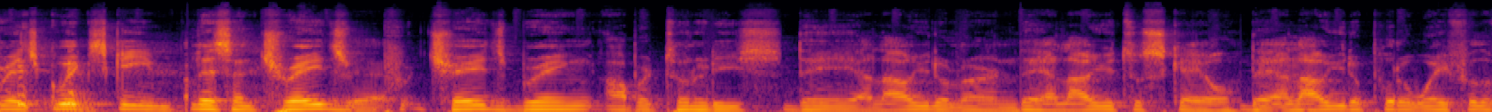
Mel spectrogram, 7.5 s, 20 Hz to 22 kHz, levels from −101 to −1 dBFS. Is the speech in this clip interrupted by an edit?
yes; 4 cuts; at 0.8 s, 3.9 s, 5.0 s, 6.2 s

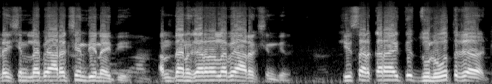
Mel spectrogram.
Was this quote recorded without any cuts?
yes; 0 cuts

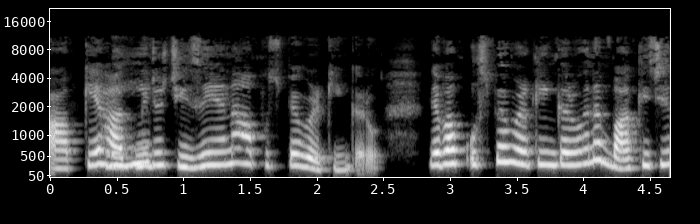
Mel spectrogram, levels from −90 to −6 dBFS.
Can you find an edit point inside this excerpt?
no; 0 cuts

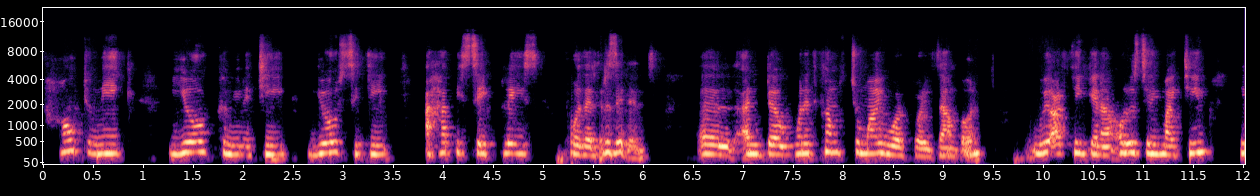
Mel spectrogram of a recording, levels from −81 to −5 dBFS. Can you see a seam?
no; 0 cuts

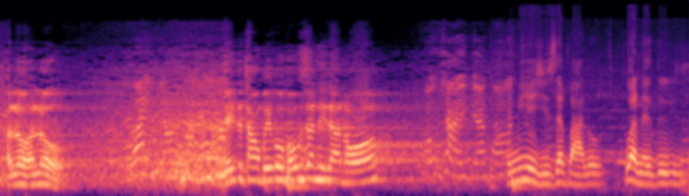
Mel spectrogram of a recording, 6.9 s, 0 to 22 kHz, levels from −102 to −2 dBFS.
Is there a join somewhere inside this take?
no; 0 cuts

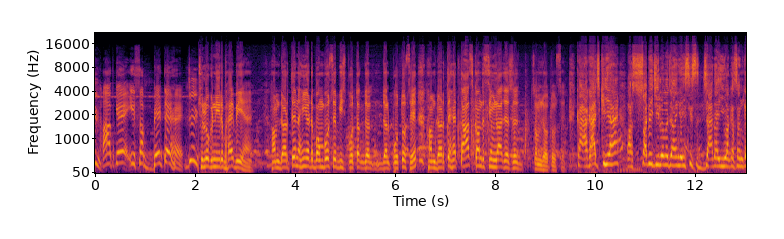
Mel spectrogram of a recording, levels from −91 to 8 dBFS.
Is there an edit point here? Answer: yes; 2 cuts; at 2.0 s, 9.6 s

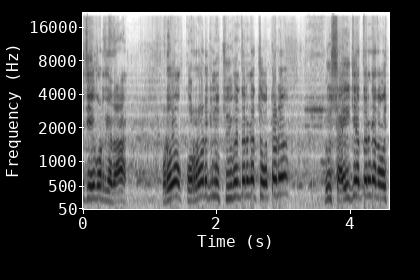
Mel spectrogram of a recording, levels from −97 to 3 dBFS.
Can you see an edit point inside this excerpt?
no; 0 cuts

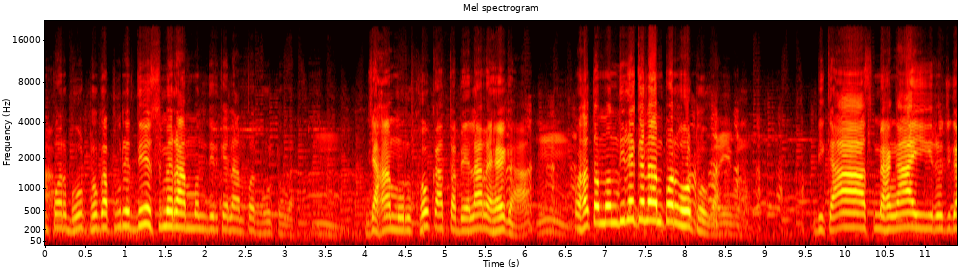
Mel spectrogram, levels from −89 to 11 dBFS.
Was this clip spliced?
no; 0 cuts

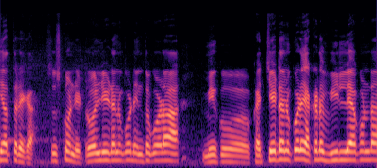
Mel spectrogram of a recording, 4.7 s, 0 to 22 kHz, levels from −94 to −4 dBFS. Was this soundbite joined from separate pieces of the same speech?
no; 0 cuts

